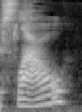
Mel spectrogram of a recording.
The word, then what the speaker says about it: Slough: Near Slough? – Perfect!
